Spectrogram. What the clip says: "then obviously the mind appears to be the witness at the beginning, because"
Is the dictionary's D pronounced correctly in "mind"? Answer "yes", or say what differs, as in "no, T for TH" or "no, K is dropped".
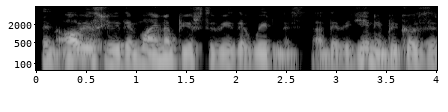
no, D is dropped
